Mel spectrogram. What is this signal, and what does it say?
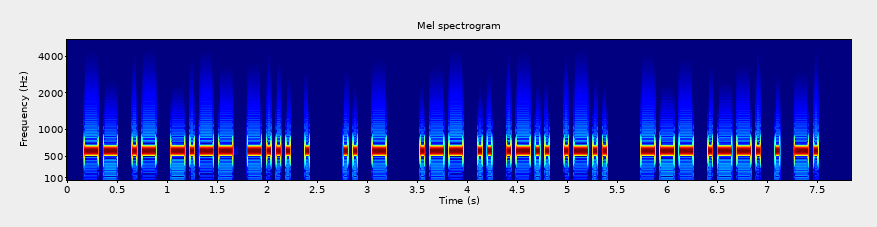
Morse code, heard as a keyed tone, about 25 wpm, 600 Hz. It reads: MAYBE IT WILL OPEN
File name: the old man and the sea part 1 25wpm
